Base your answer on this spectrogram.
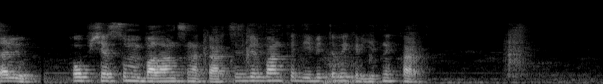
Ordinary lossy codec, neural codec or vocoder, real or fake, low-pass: AAC, 32 kbps; none; real; 7.2 kHz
